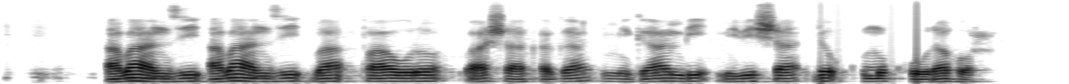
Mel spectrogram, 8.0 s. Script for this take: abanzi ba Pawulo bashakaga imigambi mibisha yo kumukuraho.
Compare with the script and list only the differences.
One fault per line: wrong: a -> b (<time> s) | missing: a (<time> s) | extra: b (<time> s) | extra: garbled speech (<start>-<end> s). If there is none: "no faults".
extra: abanzi (1.6 s)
